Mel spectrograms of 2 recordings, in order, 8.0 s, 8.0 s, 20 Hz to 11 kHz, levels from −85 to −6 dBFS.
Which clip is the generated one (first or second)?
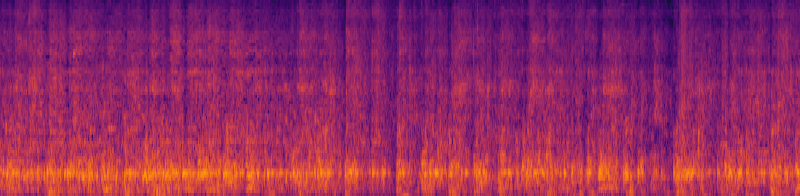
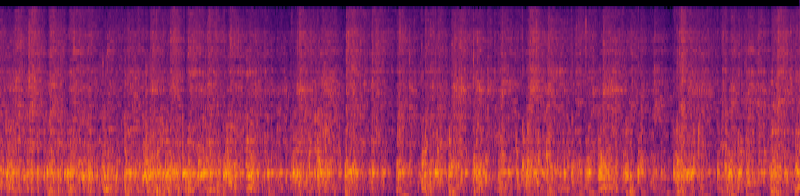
first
